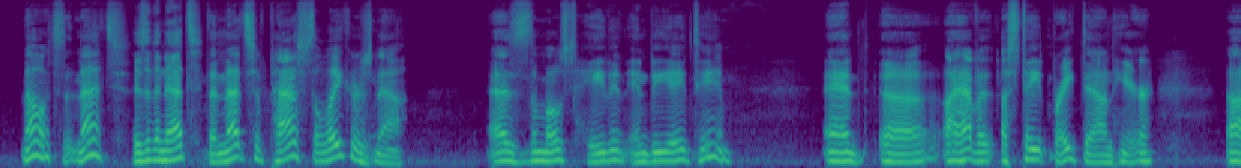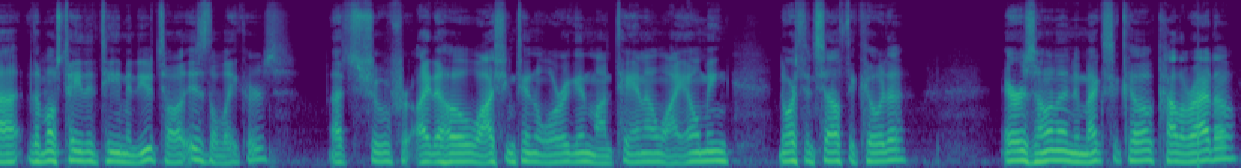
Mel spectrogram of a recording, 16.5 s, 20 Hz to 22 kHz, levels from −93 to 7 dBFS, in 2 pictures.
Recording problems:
wrong speed and pitch; too fast and too high; 1.5 times normal speed

